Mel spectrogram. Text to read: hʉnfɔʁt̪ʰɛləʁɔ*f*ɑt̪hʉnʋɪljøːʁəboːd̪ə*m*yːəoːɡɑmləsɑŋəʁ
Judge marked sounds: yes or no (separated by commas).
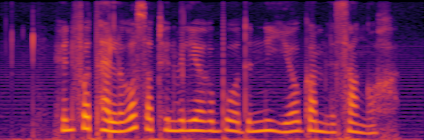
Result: no, no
